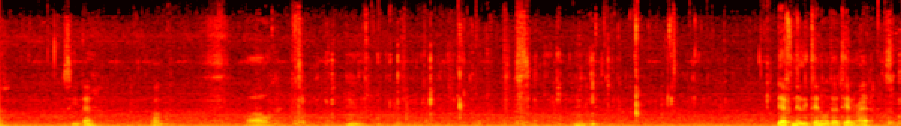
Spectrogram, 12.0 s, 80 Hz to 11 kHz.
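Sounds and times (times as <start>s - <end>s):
low hums of enjoyment: 0.0s - 12.0s
person chewing food: 3.7s - 10.4s.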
